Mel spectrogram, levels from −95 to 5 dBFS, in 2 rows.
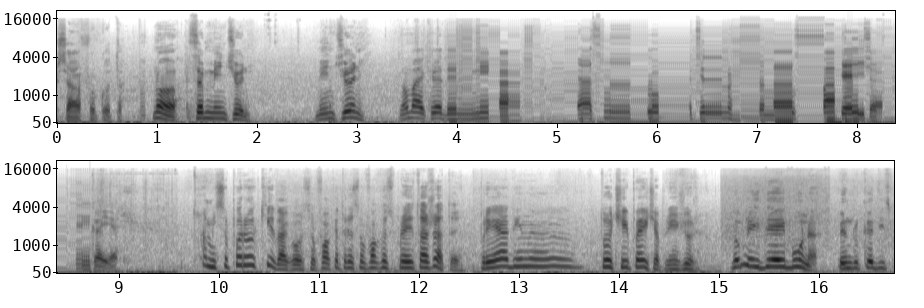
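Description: From 3.93 to 8.71 s the audio turns into a rigid, metallic buzz fixed at 50 Hz that only loosely tracks the underlying sound. This is robotic sound from repeated short buffers, likely from new audio arriving too seldom so that a 20 ms chunk is replayed over most of that stretch while the real audio is skipped.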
